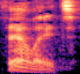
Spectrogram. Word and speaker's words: phthalates: So, for example, one type of chemicals are called phthalates, which is spelled with a pH, oddly enough, but it's pronounced phthalates.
